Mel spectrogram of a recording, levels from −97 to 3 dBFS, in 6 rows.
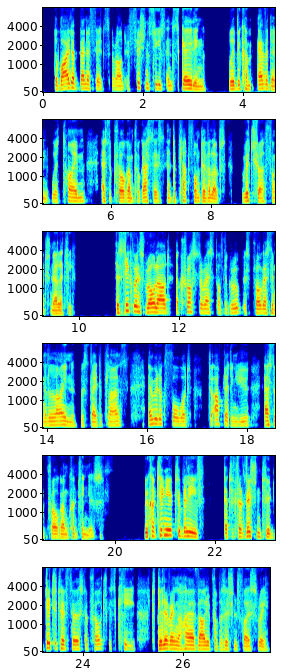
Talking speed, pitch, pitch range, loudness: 155 wpm, 130 Hz, 115-145 Hz, -22 LUFS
